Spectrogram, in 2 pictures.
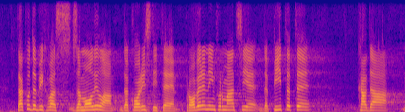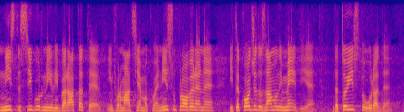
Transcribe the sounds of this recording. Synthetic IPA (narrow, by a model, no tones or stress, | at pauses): t̪ako̞d̪abixʋaszamo̞lilˠad̪ako̞ɾist̪it̪e̞pɾo̞ʋe̞ɾe̞ne̞info̞ɾmaːt̪sije̞d̪apiːt̪at̪e̞ | kad̪aniːst̪e̞siɡuɾniːlibaɾat̪at̪e̞info̞ɾmaːt̪sijamakoje̞niːsupɾo̞ʋe̞ɾe̞ne̞ | it̪ako̞ːd͡ʑed̪azamolimːeːd̪ije | d̪at̪o̞ːist̪o̞uɾaːd̪ḛ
